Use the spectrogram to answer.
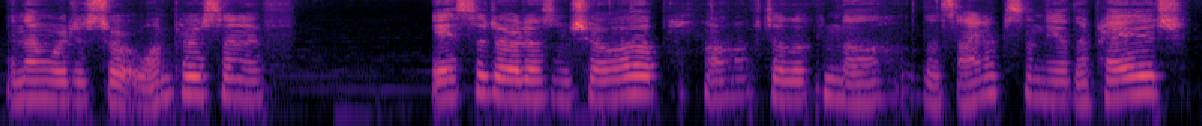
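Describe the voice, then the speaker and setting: A woman's voice: on the low side, steady tone, a little fast, a little mellow, soft background music. A woman streaming games, chatting casually, laughing often and swearing freely. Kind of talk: casual game-stream chat.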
